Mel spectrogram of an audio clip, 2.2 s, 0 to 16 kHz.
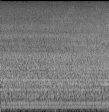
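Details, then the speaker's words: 1988 USA-made Sharp Carousel II microwave, shell off, tested while troubleshooting after it stopped working. With water inside it draws about 10 A, matching its 1.2 kW nameplate; steady low electrical hum and even fan drone, no arcing, so it heats normally. "It should pull 1.2 kilowatts according to the nameplate. So right at 10 amps, 10.1. volts times 10 amps, that's right at 1.2 kilowatts, so that's"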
